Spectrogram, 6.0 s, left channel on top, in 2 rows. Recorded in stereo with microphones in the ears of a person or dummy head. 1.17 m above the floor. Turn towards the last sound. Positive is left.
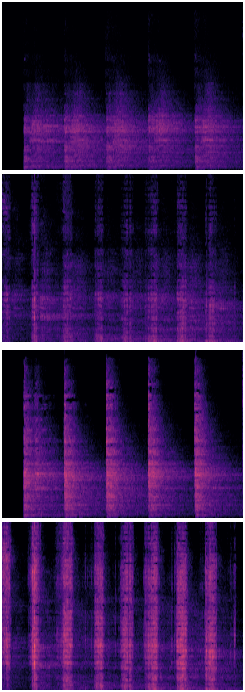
turn(degrees=-60)  # may be behind; listen again after turning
